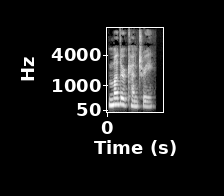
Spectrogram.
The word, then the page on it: mother country: American English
